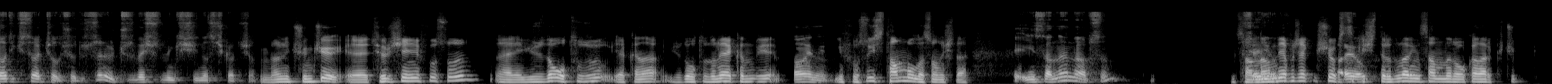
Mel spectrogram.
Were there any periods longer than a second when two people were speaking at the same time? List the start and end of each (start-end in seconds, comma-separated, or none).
12.4-13.8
